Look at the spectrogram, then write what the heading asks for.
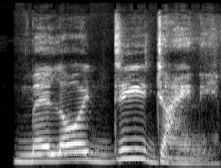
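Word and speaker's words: Meloidogyne: बना हुआ है आजकल मेलोडीजाइनी मेलोडोजाइनिया मेलोडिजाइनी ठीक है तो कैसे याद करोगे आप उसको मेलिडो जाइनी ऐसे करके प्रोनाउंस करोगे आप मेलिडोजाइनी ठीक है क्या है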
